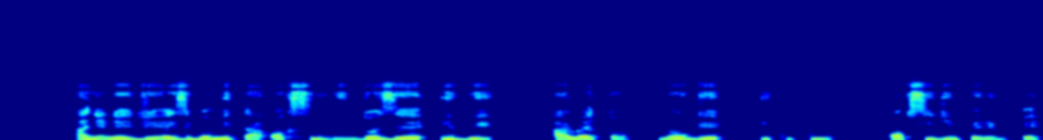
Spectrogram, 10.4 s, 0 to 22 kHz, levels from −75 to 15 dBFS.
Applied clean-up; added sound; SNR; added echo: neural mask model Resemble Enhance denoiser.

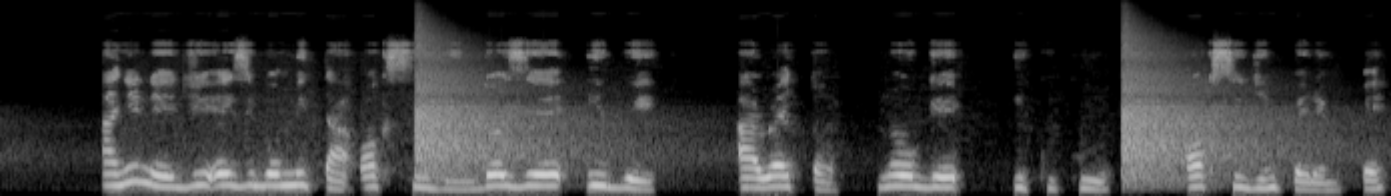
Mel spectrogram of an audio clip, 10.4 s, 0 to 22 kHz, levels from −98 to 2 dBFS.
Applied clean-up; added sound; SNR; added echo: none; Clapping; 13 dB; none.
